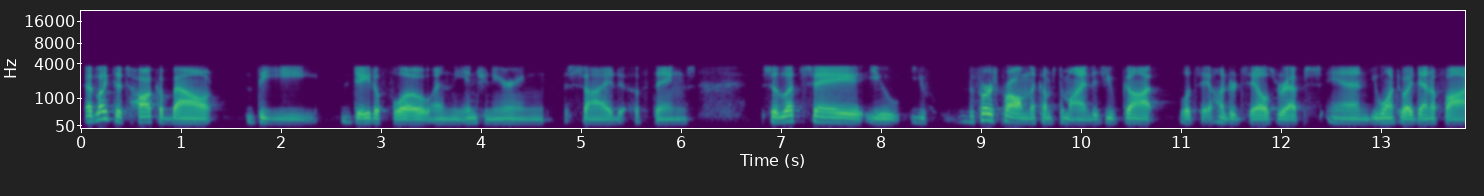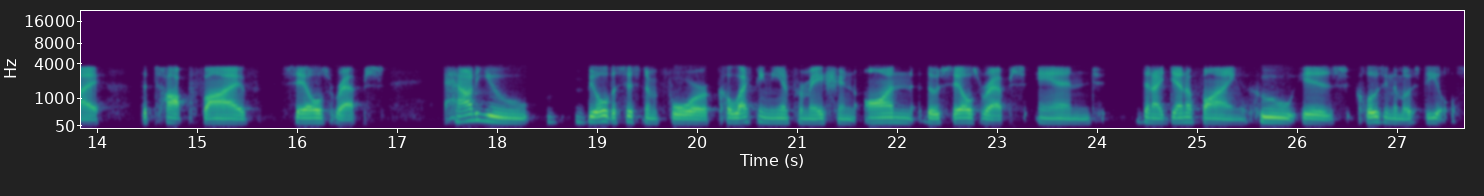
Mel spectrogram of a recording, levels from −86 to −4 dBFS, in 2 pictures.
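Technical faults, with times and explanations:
Nothing here counts as a technical fault: the speech comes down an ordinary G.711 telephone line, so it sits in the usual narrow band of about 250 Hz to 3.5 kHz with nothing above 3.7 kHz, just as a normal phone call would.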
